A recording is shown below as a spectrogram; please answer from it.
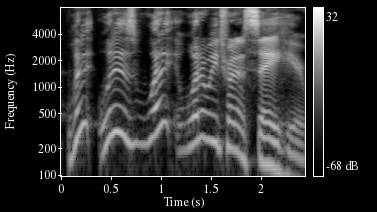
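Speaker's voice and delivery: high-pitched, bewildered self-questioning; exasperated questioning. Retold or imitated. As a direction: stammer it out, high and incredulous. Voices his own bafflement at film.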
